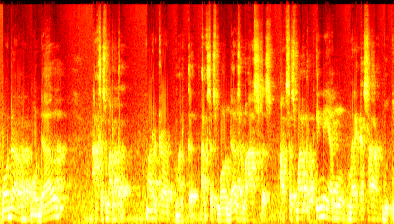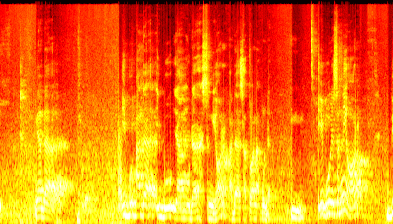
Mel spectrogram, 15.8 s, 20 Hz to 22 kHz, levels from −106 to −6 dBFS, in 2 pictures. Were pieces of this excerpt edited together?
yes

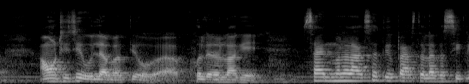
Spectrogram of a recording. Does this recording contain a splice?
no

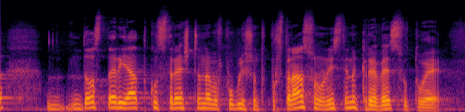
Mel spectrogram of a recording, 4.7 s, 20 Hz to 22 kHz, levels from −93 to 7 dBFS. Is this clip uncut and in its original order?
yes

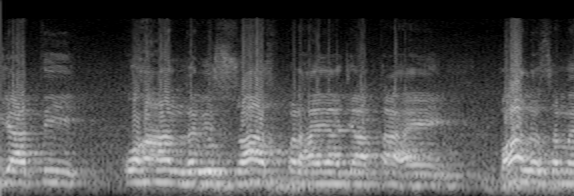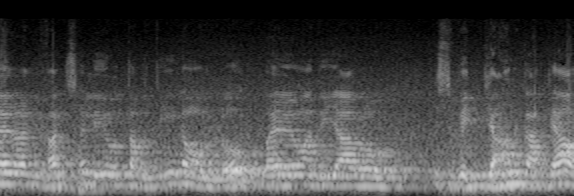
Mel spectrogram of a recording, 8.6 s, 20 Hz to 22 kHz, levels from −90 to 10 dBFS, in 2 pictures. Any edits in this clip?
no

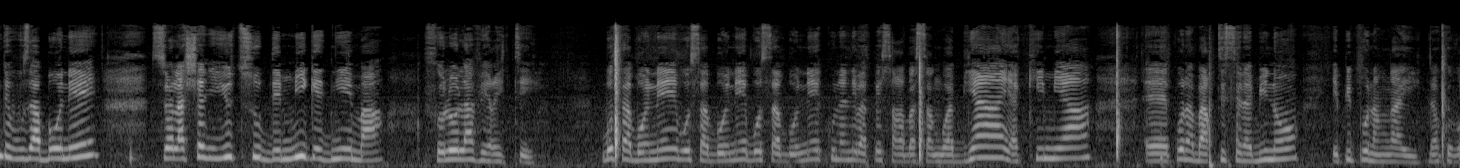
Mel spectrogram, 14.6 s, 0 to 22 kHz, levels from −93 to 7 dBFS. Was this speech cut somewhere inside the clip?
no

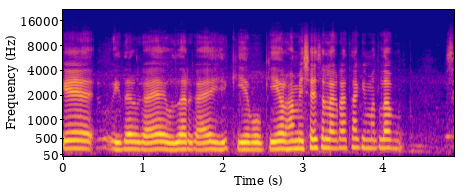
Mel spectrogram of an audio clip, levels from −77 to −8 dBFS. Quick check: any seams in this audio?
no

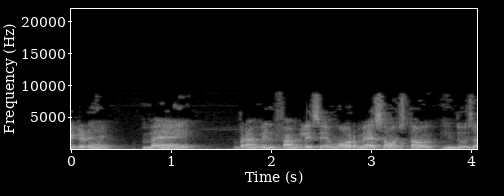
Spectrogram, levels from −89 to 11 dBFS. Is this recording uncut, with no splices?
yes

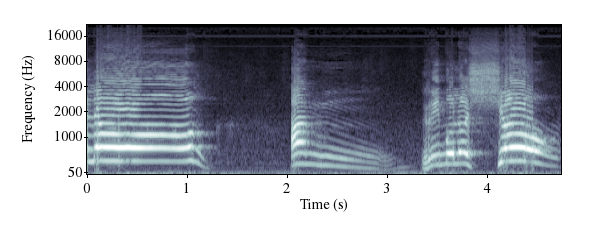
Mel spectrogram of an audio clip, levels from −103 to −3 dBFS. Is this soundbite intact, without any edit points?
yes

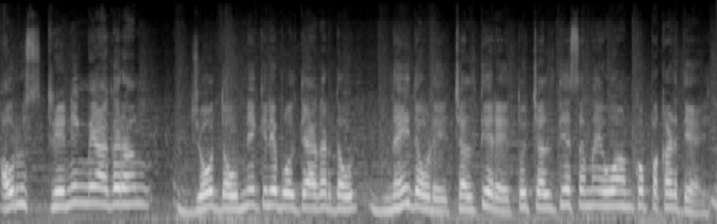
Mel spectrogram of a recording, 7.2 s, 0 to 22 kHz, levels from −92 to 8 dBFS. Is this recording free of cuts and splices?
yes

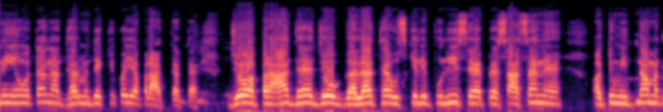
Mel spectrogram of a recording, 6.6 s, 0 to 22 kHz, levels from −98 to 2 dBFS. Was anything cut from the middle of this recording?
no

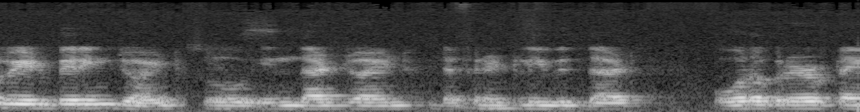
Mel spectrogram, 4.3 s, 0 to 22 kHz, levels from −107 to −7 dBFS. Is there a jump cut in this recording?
yes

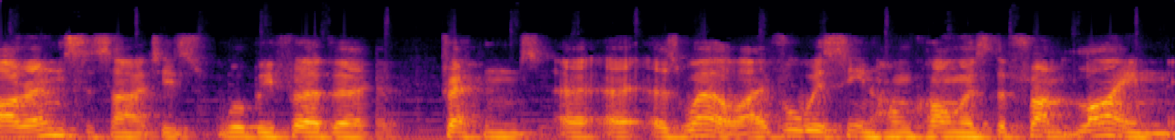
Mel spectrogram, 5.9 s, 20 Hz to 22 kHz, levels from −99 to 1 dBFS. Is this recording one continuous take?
no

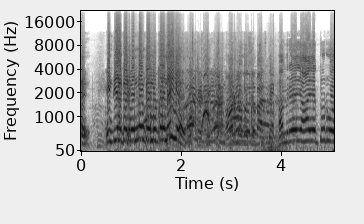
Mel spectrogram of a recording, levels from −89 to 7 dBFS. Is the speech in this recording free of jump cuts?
no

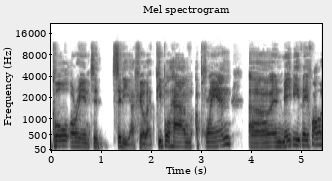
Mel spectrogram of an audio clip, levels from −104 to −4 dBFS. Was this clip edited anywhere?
no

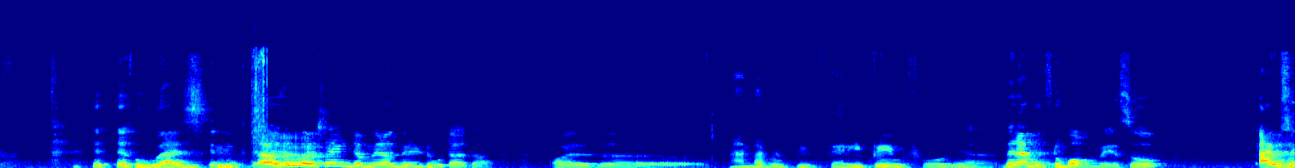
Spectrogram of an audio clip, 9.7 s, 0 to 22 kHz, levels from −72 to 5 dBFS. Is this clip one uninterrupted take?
no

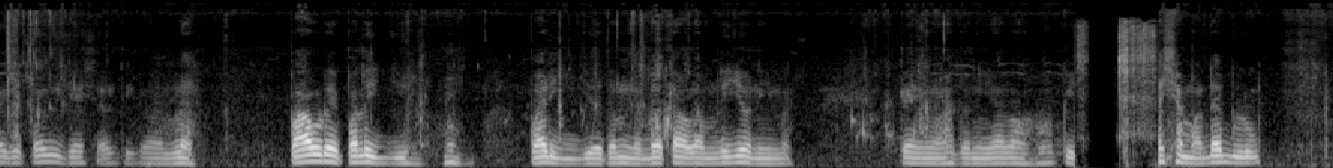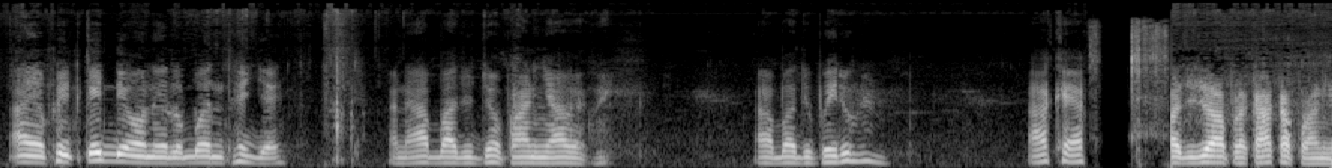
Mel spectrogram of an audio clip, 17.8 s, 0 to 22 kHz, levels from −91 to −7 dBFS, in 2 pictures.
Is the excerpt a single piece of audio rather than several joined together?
no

